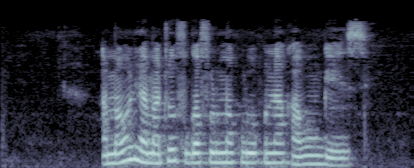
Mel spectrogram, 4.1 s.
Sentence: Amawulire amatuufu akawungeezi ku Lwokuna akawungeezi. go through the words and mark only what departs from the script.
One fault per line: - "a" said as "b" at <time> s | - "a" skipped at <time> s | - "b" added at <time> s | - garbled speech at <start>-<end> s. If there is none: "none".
- "akawungeezi" said as "gafuluma" at 1.9 s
